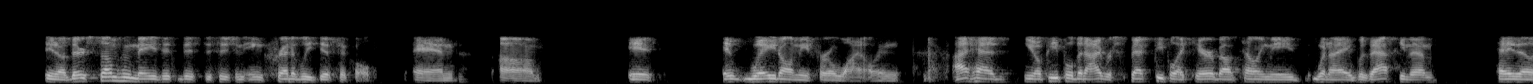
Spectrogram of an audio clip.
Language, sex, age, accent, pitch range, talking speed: English, male, 20-39, American, 115-130 Hz, 165 wpm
